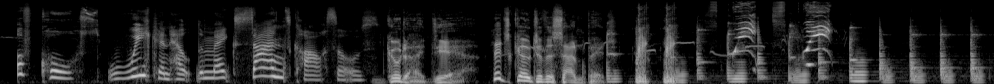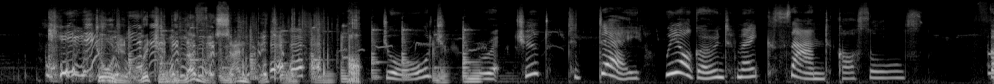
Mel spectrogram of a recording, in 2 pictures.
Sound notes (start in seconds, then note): 6.3 oinks; 6.4 squeaks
